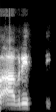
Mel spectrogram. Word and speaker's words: আবৃত্তি: আবৃত্তি কথাটা উচ্চারণটা কিন্তু ভুল হয়ে গেল। মানে বয়ে ব ধরে নিয়েছি আমি। ওটা বয়ে ব তো নয়, বয়ে রি। এটা যেন বানানটা হয়ে গেল আ আ বয়ে বয়ে রফলা রস্বই তয় তয় রস্বই আবৃত্তি। বটা ওই ১ম এর বটা অকারণে আমরা নিয়ে আসছি। ওটা কিন্তু আবৃত্তি। আবরি, আবরি, বয়েরি ব্রি, আবৃত্তি।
